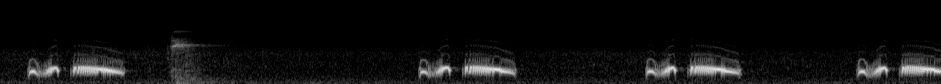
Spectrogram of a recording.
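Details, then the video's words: Keeper's spotted dove decoy, used to incite other doves, coos in a steady series. About four phrases, each a bubbly two-note start and a long, soft, descending coo, come at intervals of around two seconds. One sharp click sounds early on. "Cu gáy gù gáy kích bổi cực mạnh / Tiếng cu gáy hay kích bổi / Cu mồi thúc gù kích cực mạnh"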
